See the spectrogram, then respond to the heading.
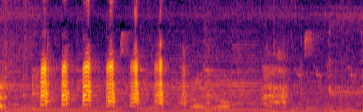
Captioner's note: laughs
